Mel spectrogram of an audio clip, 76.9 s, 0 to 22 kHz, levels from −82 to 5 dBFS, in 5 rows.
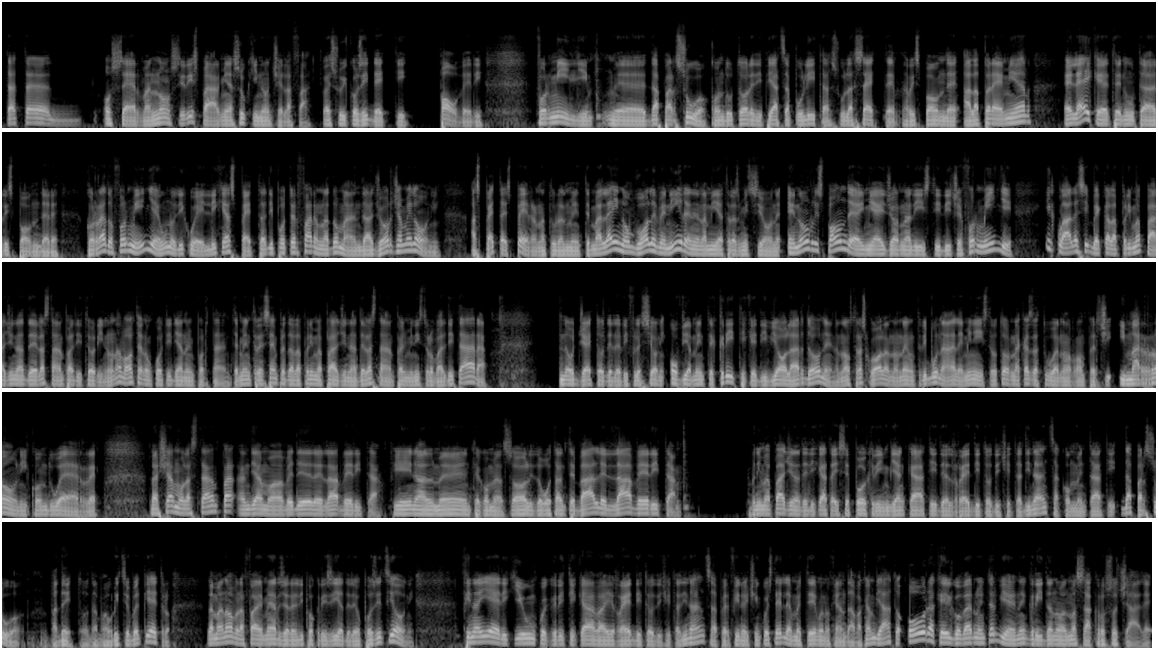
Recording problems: none

